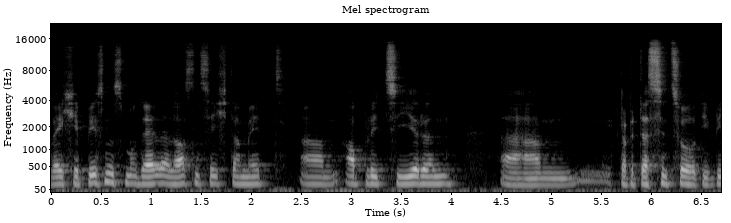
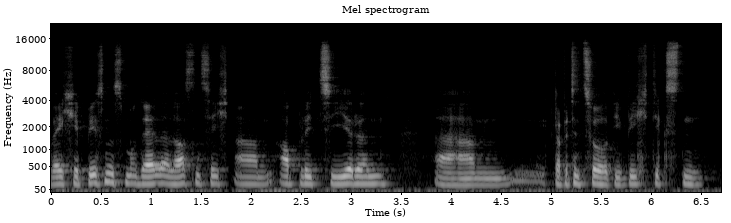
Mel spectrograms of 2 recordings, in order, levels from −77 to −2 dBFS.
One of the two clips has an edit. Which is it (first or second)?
second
